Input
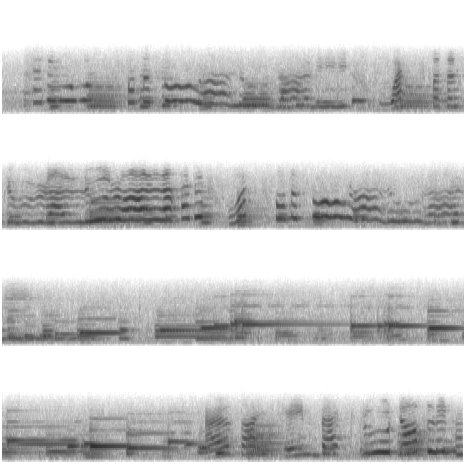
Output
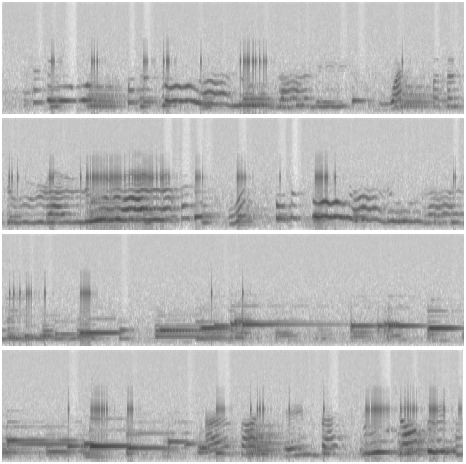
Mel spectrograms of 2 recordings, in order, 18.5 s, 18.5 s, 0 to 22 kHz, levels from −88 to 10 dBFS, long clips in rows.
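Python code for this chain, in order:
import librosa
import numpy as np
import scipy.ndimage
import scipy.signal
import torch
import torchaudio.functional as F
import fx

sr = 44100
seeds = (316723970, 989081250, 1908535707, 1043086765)

p1 = fx.rattle_buzz(x, sr, strikes_db=-30.0, level_db=-8.0)
p2 = fx.cheby_harmonics(p1, sr, harmonics=(5,), levels_db=(-24,), full_scale_db=-1.5)
p3 = p2 + fx.echo_single(p2, sr, ms=78, db=-21.5, dry=0)
p4 = fx.quant_dither(p3, sr, seeds[0], bits=6, dither='triangular')
p5 = fx.end_taper(p4, sr, db_per_s=100.0)
y = p5 * librosa.db_to_amplitude(-9.0)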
